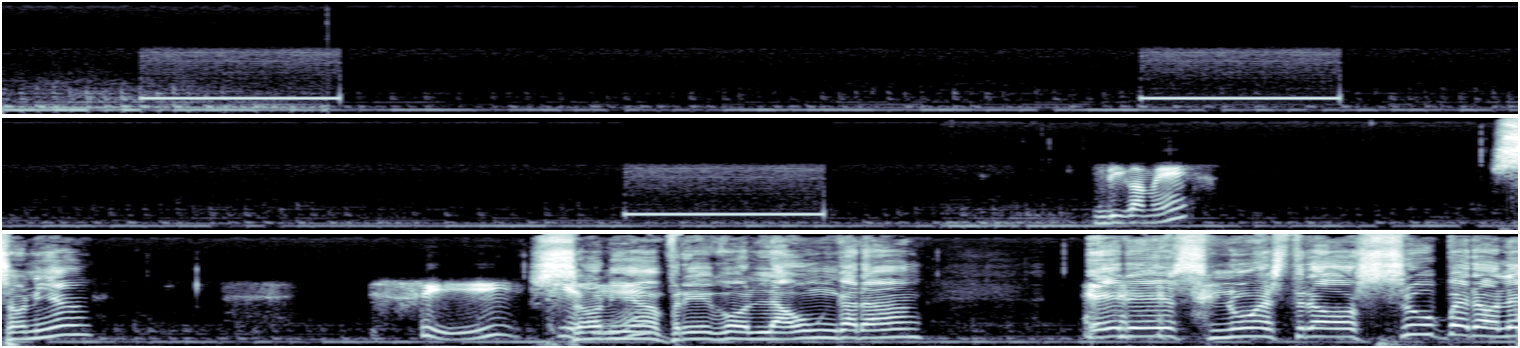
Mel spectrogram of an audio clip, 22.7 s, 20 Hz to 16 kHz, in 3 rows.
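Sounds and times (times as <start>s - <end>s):
low hum: 0.0s - 22.7s
telephone ringback tone heard through the line: 10.7s - 11.7s
speech: 13.2s - 13.6s, 15.0s - 15.7s, 17.3s - 19.9s, 20.6s - 22.7s.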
